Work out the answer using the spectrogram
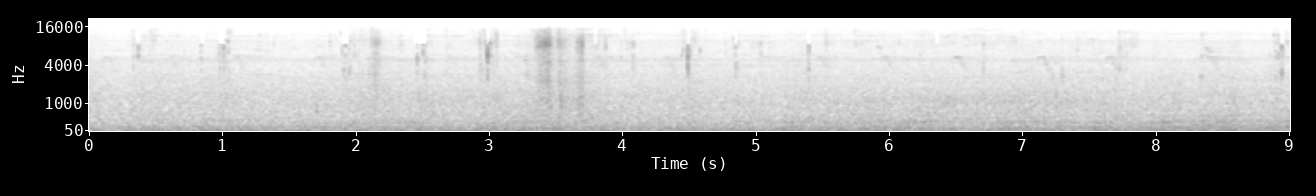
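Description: A person chewing food. A few sharp clicks and crunches come about three seconds in, over steady low background noise.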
